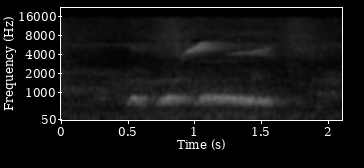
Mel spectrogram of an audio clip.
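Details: Cooing of a dove greeting the new day of the year, with doves calling near one another: a short burst of a clipped coo followed by a longer, steady rolling coo, clear against faint background hiss.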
